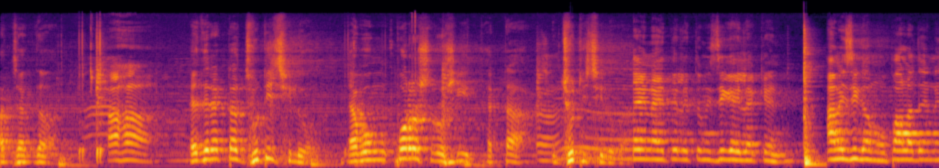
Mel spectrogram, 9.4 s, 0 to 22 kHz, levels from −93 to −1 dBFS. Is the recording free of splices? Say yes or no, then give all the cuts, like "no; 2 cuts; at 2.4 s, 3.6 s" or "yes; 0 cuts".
no; 3 cuts; at 5.4 s, 6.3 s, 8.2 s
